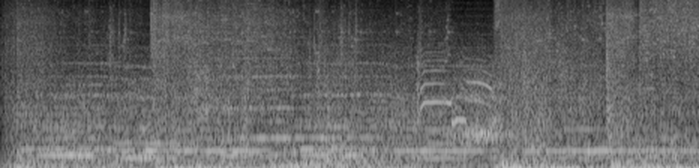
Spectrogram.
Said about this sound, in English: Alex enters the boathouse as the flame ignites and the house erupts in a massive explosion.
